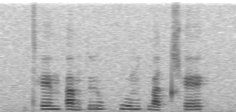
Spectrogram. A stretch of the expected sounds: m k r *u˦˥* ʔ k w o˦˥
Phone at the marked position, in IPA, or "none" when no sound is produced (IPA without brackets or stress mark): u˦˥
